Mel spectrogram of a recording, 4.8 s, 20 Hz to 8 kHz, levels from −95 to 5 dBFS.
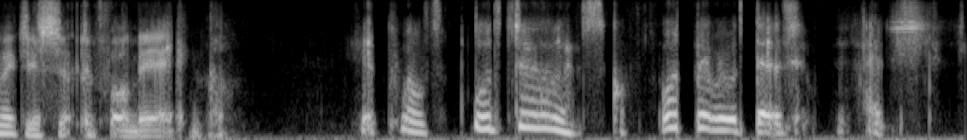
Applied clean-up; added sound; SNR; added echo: neural diffusion model UNIVERSE++.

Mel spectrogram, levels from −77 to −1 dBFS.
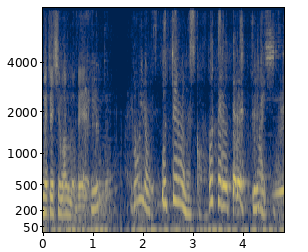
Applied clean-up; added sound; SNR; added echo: neural separator model SepFormer DNS4.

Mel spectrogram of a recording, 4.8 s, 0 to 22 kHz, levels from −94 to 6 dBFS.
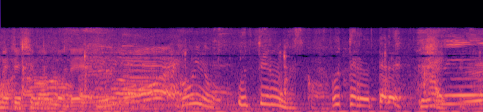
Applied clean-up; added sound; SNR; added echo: none; Tick-tock; 12 dB; none.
